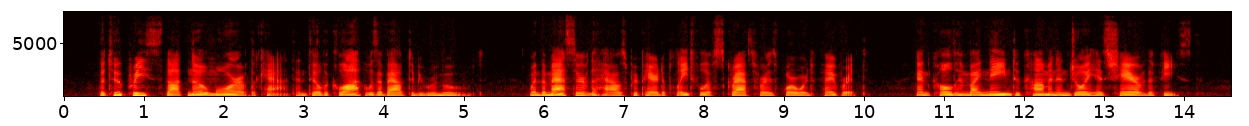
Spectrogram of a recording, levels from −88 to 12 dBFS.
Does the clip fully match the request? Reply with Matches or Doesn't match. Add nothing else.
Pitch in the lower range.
Matches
